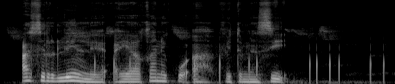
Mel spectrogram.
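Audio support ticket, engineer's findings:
Train of clicks, 0.95 to 3.85 s. About fifteen sharp pops, irregular, roughly 4.2 per second, well above speech level. Likely nearby equipment interference or failing interface injecting pulses.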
